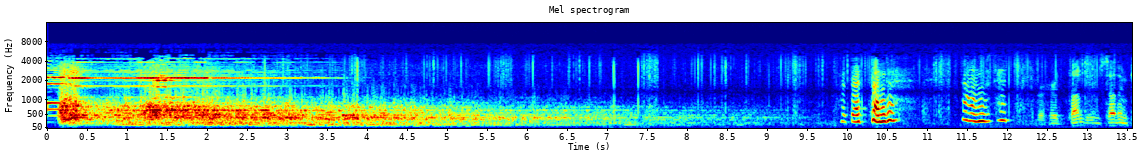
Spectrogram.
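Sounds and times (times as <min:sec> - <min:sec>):
low distant rumble of thunder: 0:00.1 - 0:09.1
speech: 0:10.1 - 0:10.7, 0:13.1 - 0:13.5.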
